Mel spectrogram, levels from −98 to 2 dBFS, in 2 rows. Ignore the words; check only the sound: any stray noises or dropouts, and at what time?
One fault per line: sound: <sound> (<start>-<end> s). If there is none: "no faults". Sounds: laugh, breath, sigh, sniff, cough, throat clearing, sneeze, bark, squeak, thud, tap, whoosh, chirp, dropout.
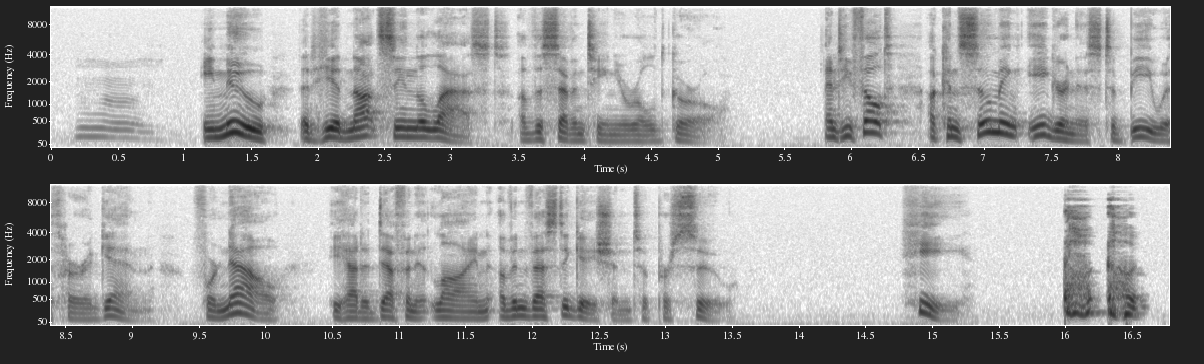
sound: sigh (0.2-0.9 s)
sound: cough (16.0-16.6 s)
